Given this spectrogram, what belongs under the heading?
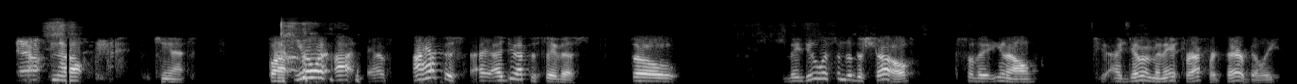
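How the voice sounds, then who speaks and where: In an American accent, the speaker uses a bright, sharp tone, very wide pitch swings, a moderate pace, and long, frequent pauses, with a dry, close sound and no echo. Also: man, high pitch for a man. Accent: northern US, Boston-like. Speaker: radio show co-host. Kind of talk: casual chat.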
